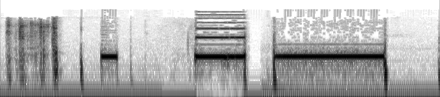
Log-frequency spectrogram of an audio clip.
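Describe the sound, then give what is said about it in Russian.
A telephone rings with steady electronic tones: a short beep, then two longer buzzing tones with brief gaps between them, clear, after a moment of rustling noise. “какой-то туманой пидор ебучий, вонючий звонит, блядь.”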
